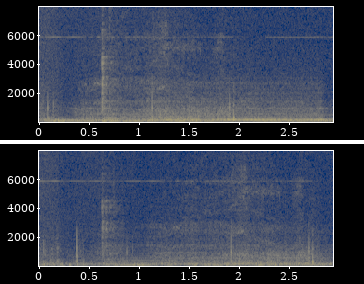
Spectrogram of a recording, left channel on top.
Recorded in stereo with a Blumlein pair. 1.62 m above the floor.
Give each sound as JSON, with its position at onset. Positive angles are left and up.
{"t": 0.6, "sound": "a microwave", "azimuth_deg": 65, "distance_m": 1.6}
